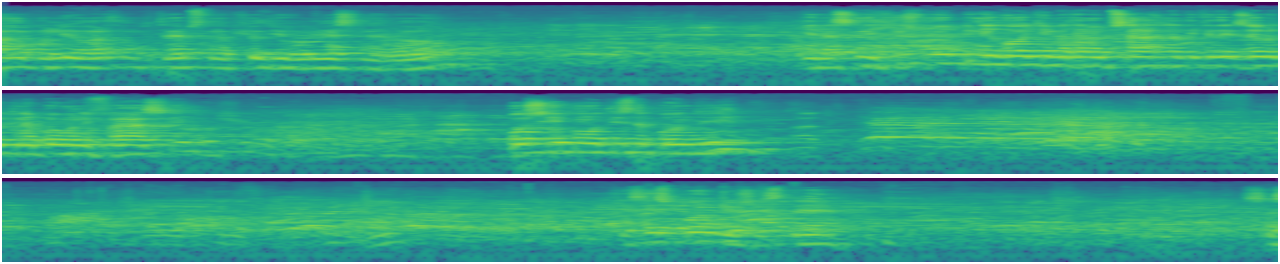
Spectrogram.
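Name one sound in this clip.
A man sings into a microphone, heard through loudspeakers in a large hall.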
